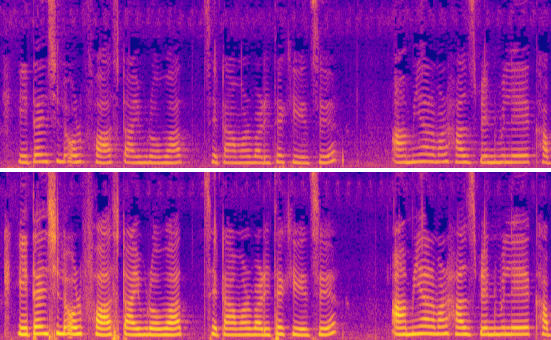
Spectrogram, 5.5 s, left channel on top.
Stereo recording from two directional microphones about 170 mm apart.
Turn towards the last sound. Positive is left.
turn(degrees=-40)  # may be behind; listen again after turning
